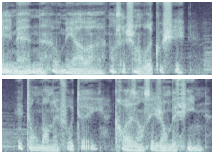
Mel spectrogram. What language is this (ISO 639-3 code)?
fra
